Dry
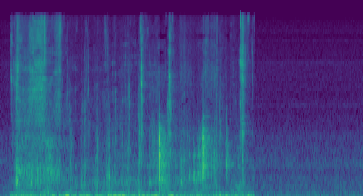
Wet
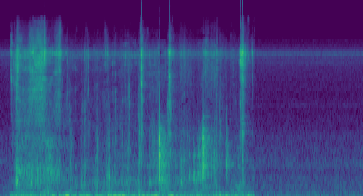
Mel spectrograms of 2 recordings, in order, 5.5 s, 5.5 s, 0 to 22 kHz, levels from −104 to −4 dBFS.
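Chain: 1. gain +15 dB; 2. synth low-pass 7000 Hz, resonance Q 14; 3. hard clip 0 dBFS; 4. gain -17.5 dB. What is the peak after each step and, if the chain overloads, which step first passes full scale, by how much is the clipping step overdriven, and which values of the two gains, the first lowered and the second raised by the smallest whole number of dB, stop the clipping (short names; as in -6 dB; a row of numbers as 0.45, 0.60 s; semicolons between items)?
+3.5, +3.5, 0.0, -17.5 dBFS; step 1, 3.5 dB; step 1 +11 dB, step 4 -13.5 dB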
